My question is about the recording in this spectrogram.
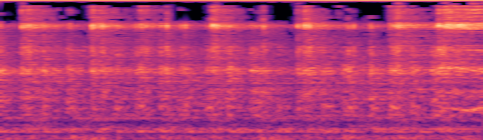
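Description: Ensemble of Japanese taiko drums struck with sticks in a steady, fast beat, heard through a television speaker.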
